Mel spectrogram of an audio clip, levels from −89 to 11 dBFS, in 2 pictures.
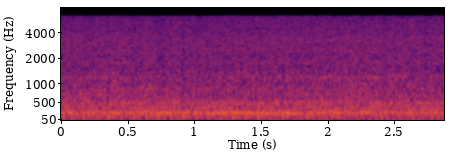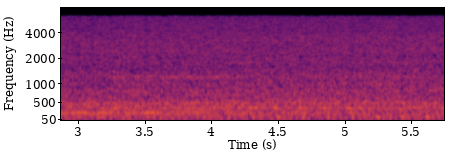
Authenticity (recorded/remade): remade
